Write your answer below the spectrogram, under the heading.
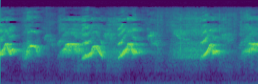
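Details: Budgerigar, falk type, uttering harsh, squawky chattering bursts about every second, each bending up and down, with a low background hum.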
